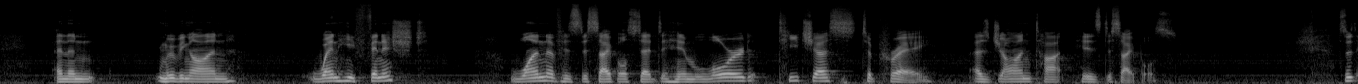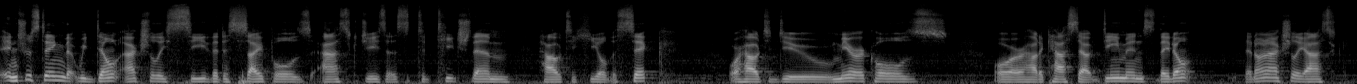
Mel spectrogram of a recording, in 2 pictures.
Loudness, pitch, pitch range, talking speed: -32 LUFS, 125 Hz, 115-145 Hz, 135 wpm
